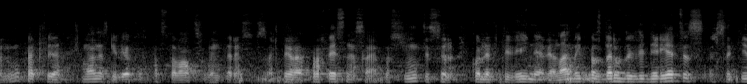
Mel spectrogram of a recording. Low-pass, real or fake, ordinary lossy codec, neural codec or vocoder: 14.4 kHz; fake; MP3, 96 kbps; codec, 44.1 kHz, 3.4 kbps, Pupu-Codec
